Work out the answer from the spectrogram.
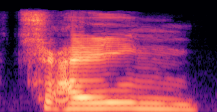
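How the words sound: The word begins with a hard ch sound. The speaker calls it wrong. "He kept saying it chain"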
